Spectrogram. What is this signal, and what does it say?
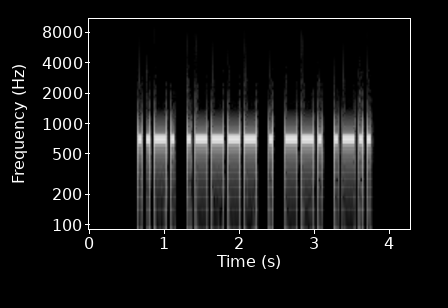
Morse code, heard as a keyed tone, about 22 wpm, 700 Hz. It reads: F1EGL
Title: DXCC-100 Call Signs - 5 Characters - Repeated 2x - 22wpm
